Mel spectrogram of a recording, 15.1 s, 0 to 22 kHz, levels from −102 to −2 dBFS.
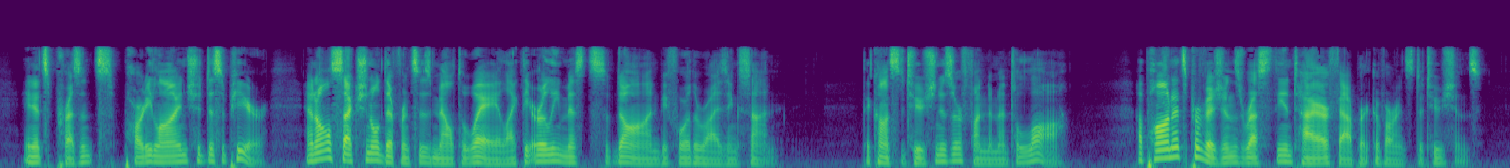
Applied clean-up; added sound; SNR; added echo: none; none; none; none.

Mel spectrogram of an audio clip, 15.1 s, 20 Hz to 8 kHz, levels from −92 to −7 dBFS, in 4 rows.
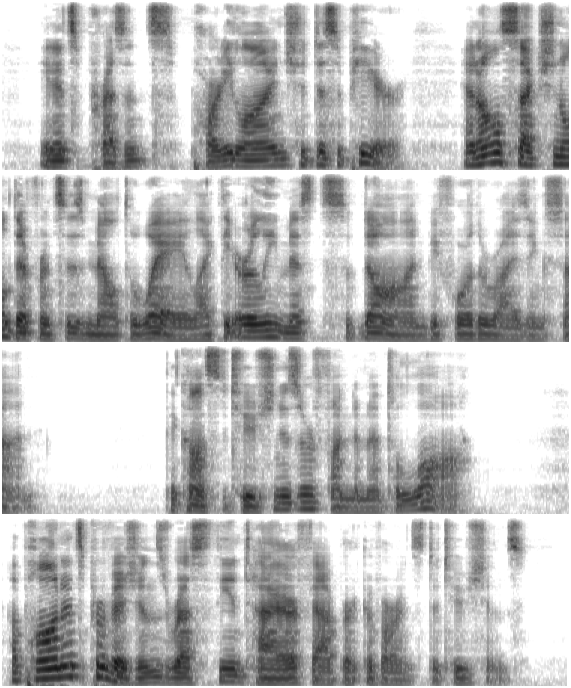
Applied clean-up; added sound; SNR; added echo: none; none; none; reverberation time 0.2 s.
